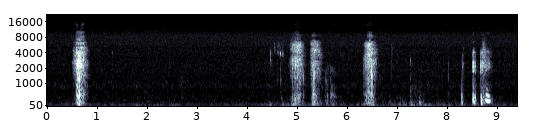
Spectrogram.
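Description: A series of sneezes, several stifled and muffled, the last ones let out more fully, in a quiet room.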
